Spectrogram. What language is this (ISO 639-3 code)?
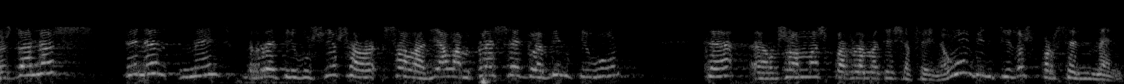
cat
